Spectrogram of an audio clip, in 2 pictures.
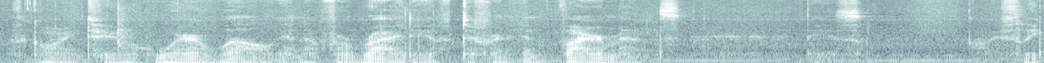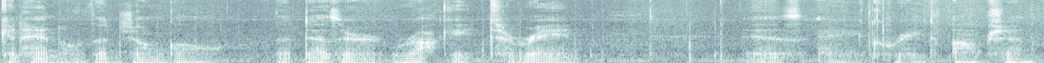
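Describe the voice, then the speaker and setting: A man in a whispered ASMR role-play as an attentive, courteous tailor, breathy and softly presenting his wares to a customer. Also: a bass voice, steady tone, takes it slowly, heavy background noise.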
